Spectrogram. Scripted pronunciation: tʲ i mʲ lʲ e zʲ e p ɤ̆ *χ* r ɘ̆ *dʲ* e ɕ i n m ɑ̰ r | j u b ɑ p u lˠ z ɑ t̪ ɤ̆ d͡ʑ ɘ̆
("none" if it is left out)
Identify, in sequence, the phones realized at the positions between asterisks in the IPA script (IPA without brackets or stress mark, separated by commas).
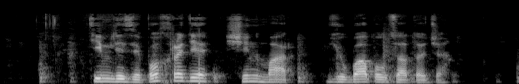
χ, dʲ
